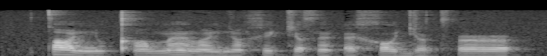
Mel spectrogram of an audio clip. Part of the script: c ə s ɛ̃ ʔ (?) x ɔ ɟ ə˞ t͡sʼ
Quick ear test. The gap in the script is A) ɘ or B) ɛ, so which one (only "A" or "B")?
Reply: B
